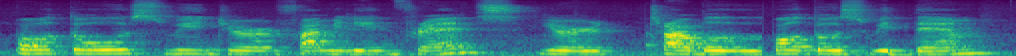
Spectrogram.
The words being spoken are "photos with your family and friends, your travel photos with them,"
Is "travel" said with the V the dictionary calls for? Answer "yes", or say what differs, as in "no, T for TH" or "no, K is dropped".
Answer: no, B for V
